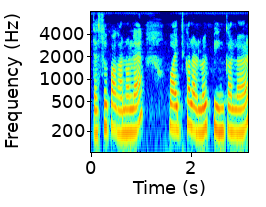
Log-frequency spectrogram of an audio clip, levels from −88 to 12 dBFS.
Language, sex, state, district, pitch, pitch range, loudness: Chakma, female, Tripura, Dhalai, 210 Hz, 195-225 Hz, -15 LUFS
